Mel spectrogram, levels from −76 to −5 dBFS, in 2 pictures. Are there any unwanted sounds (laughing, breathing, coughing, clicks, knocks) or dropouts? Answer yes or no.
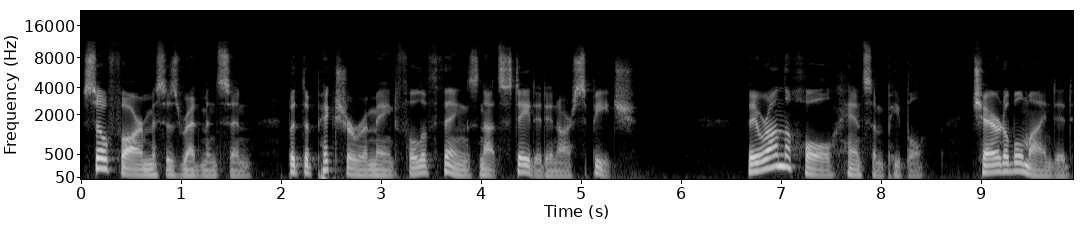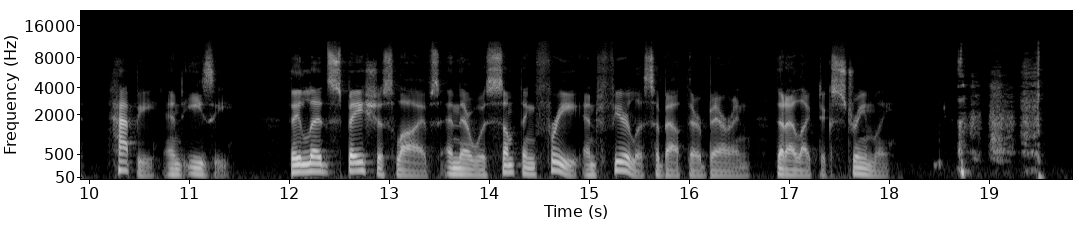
yes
